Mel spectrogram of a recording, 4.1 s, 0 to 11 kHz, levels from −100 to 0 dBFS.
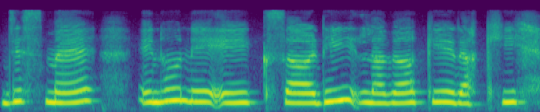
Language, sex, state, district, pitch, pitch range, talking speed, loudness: Hindi, female, Uttar Pradesh, Lalitpur, 305 Hz, 290-325 Hz, 120 wpm, -11 LUFS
